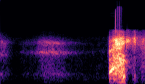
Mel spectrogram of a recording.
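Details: Hay fever (allergic rhinitis) sneezing fit before the morning antihistamine: soft breathy intake, pause, then one loud forceful sneeze.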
